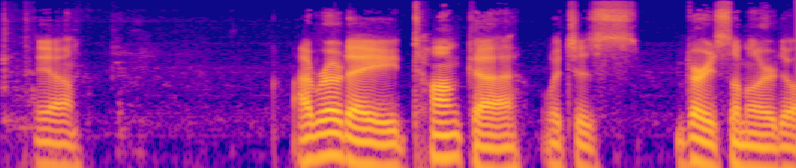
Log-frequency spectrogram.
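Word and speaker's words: tanka: Yeah, I wrote a Tonka, which is very similar to a haiku. It's a tonka track.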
